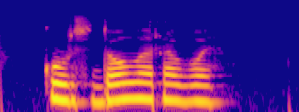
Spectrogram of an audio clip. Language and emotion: Russian, neutral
